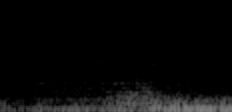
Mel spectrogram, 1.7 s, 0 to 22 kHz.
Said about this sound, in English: A car, two cars, man. Road's busy tonight. 4:46 p.m. on a Sunday. I've seen three cars already.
